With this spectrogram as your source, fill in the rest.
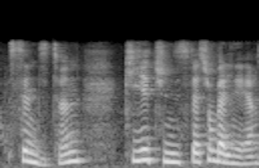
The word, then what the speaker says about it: Sanditon: Alors, comme prévu, je n'ai pas avancé dans These Violent Delights, mais à midi, j'ai effectivement commencé Sanditon, puisque c'est comme ça que ça se prononce, j'ai vérifié.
